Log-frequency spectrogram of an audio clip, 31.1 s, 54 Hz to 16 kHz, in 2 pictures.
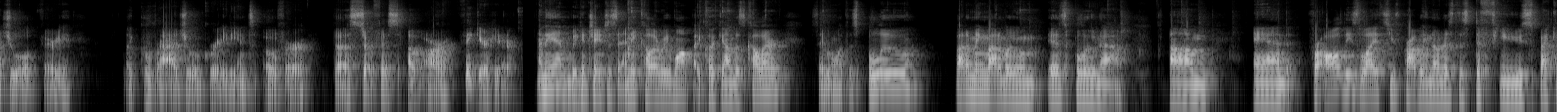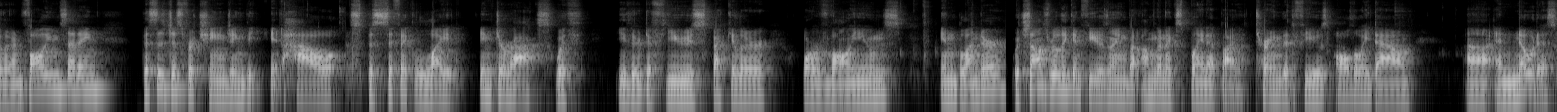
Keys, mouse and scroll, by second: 5.1-6.1 scroll down 1, 6.1 click, 7.0 click, 11.2 shift+middle drag, 11.5 shift+scroll down 1, 11.9 shift+middle click, 17.0-18.8 drag, 24.7-25.2 scroll down 2, 25.2-25.5 scroll up 1, 28.2-29.3 drag, 30.3 middle click.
